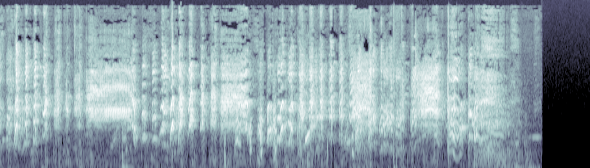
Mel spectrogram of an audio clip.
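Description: Puppies whine and yelp.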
